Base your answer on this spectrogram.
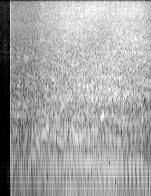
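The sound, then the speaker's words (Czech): Steady roar of busy street traffic near the centre of Taipei in the evening, by the Guangzhou night market with food stalls, engines of cars and motorcycles droning and revving, starting abruptly and holding loud throughout. “Přecházím rušnou ulici nedaleko centra Taipeje. Všude jsou motorky, auta a taky stánky s nejrůznějším jídlem.”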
